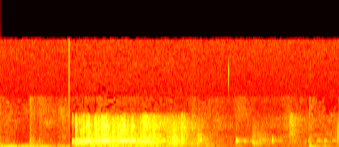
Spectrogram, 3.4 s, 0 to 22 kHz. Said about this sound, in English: You knocked over 7 pins, leaving 3 pins standing. 7, 8, 10.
